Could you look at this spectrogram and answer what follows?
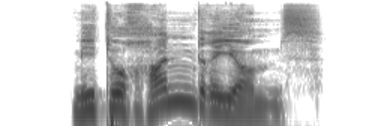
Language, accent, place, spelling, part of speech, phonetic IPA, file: German, Germany, Berlin, Mitochondriums, noun, [mitoˈxɔndʁiʊms], De-Mitochondriums.ogg
- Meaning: plural of Mitochondrium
